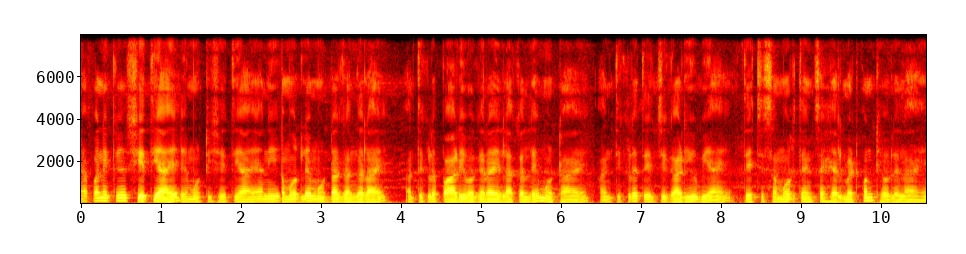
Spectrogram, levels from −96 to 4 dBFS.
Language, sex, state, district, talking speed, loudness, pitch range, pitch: Marathi, male, Maharashtra, Chandrapur, 205 wpm, -18 LUFS, 95-110 Hz, 105 Hz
